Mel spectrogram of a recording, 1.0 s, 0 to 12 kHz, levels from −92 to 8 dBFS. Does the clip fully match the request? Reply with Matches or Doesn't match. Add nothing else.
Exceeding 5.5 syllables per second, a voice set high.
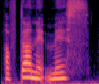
Matches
